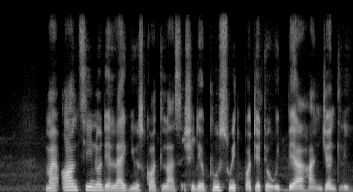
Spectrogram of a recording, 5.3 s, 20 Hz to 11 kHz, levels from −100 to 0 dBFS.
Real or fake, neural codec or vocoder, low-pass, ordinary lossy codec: fake; autoencoder, 48 kHz, 128 numbers a frame, DAC-VAE, trained on Japanese speech; 9.9 kHz; none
